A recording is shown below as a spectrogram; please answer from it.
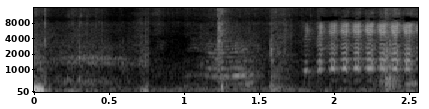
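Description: A goat bleats close by in a long, wavering, quavering call near the end, after a stretch of faint rustling and background noise.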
